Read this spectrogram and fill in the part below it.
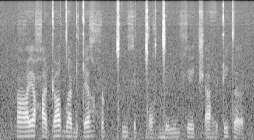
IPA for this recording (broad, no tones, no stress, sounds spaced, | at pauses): ʕ ɛ ħ a ʈ o dˤ e ɖ a ʈ ɛ ʁ ħ o ʈ ǀʰ ɨ x ɛ t ɡ͡ǀ ɔ ʁ ɡ͡ǀ e m i x e t͡ʃʼ a ɦ ɘ ʈ i t ɐ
